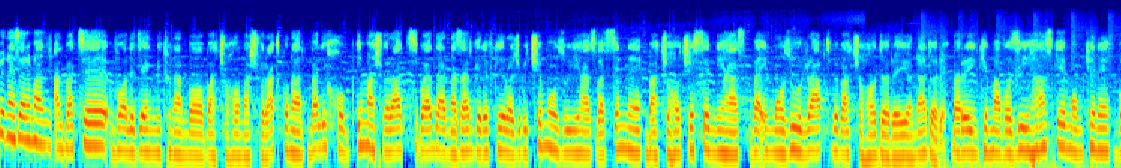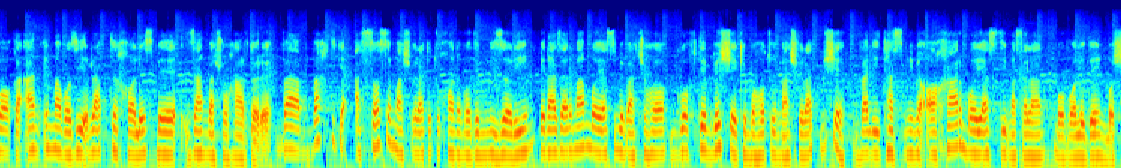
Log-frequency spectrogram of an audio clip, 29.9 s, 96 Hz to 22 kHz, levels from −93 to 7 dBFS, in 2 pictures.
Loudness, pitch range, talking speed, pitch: -19 LUFS, 155-180 Hz, 175 wpm, 165 Hz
